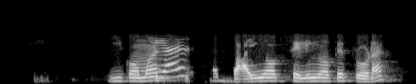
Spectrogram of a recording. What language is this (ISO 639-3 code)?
ben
